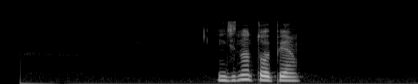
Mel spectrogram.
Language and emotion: Russian, neutral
